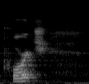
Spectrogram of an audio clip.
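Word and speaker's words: Poarch: It's P-O-A-R-C-H, but I think he pronounces it Porch.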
